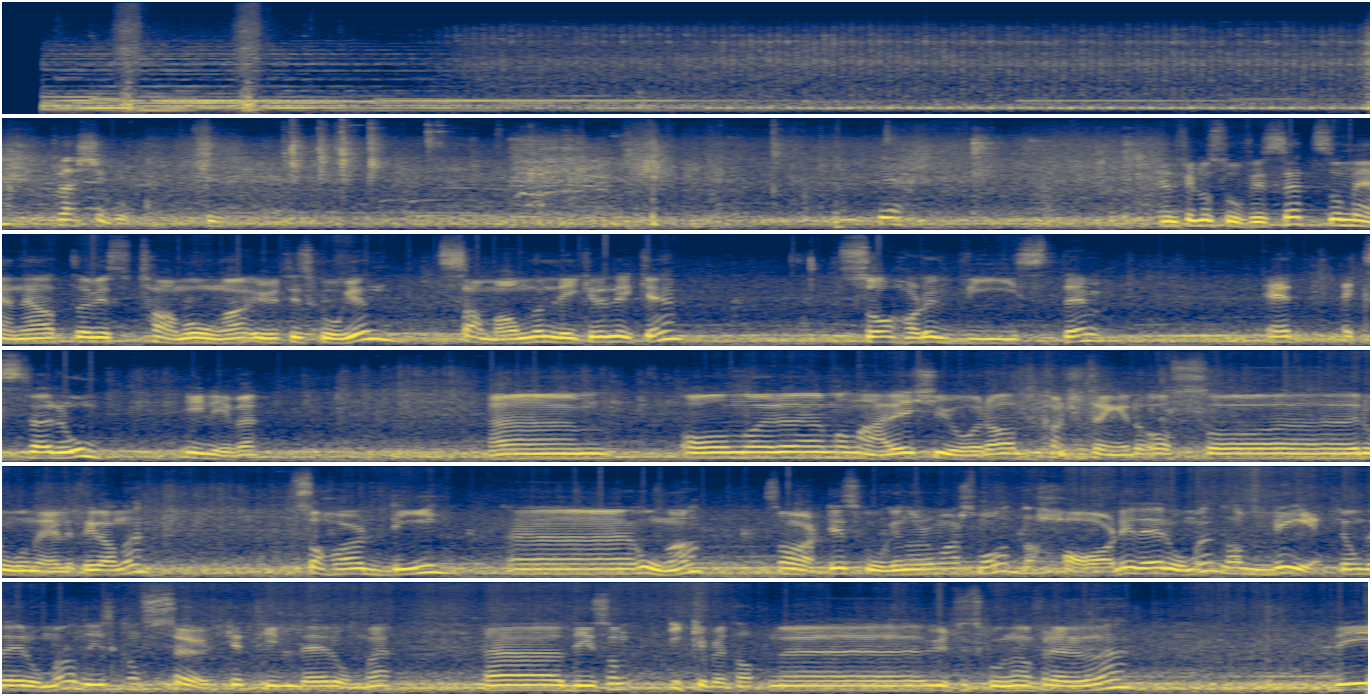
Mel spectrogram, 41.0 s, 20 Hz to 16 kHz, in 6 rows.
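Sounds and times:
music sting: 0:00.2 - 0:08.2
bus engine and road noise: 0:00.2 - 0:41.0
terminal background noise: 0:00.2 - 0:41.0
bus diesel engine idling: 0:01.8 - 0:09.5.

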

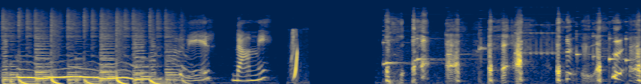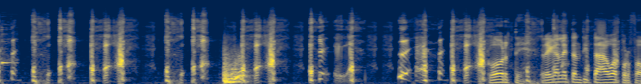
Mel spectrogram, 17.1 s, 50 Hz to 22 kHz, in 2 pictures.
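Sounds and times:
music playing: 0:00.0 - 0:02.5, 0:05.1 - 0:08.8
man coughing: 0:05.1 - 0:16.5.

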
